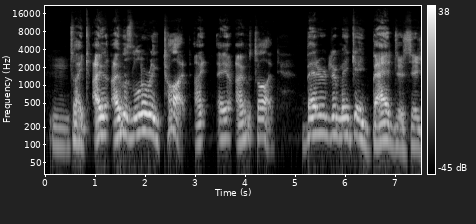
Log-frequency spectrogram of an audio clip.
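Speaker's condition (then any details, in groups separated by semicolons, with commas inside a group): Friedreich's ataxia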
